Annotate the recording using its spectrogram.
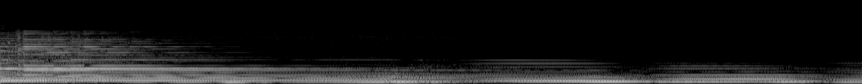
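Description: Ambient instrumental music led by a guitar played through effects. Sustained notes ring on; the bright upper notes fade out over the first couple of seconds, leaving lower held tones.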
